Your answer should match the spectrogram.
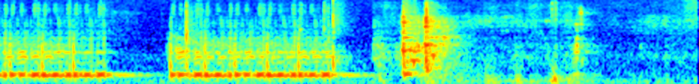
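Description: Skype outgoing call ringing on a laptop: two steady rings of about half a second each with a short gap, then a brief blip.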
